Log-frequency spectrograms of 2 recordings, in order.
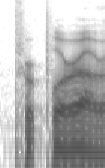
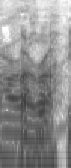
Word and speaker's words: Poirot: maybe we're basically being like Hercule Poirot, right? – Poirot. – Yeah, I can't say it right.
